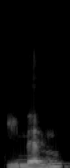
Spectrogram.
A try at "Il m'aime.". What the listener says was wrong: Lovely.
